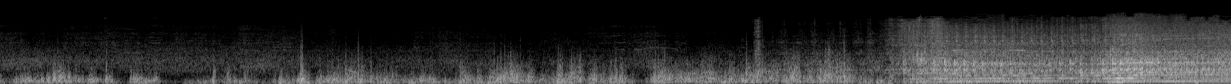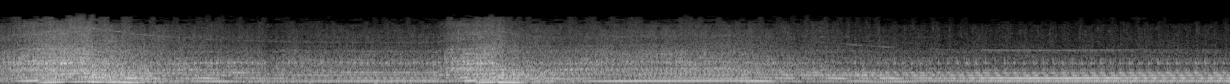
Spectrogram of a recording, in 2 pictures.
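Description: Turbocharged Dodge Aries engine with no muffler or catalytic converter, exhaust piped out beneath the rear seat, starting up and revving loudly and close by in two strong surges over a rough, steady idle, with no talk.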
